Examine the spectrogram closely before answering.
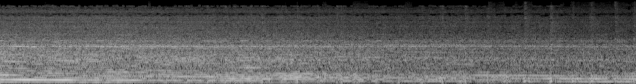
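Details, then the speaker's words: Polaris Colt two-stroke after new fuel parts, cold weather, no choke cable; now idles on its own (didn't before) but steady buzzing raspy idle sits noticeably fast, without dropping off. "Well, it's idling. It didn't idle before. Sounds like it's idling a little high."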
